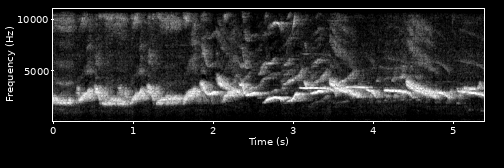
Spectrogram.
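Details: Continuous bright warbling from a Chinese hwamei held in a cage, with wavering, slurred whistles that climb and dip without pause for over five seconds.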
